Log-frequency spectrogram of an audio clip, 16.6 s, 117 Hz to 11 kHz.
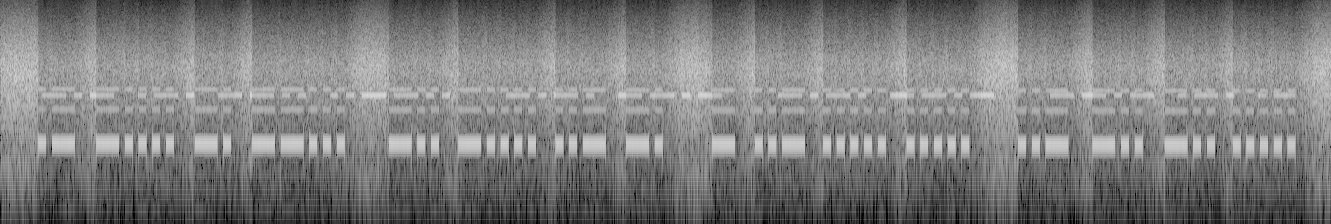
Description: Morse code (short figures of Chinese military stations), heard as a keyed tone, hand-sent with a paddle, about 14 wpm, 590 Hz, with a weaker station near 1590 Hz. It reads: 1697 8629 0255 2885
